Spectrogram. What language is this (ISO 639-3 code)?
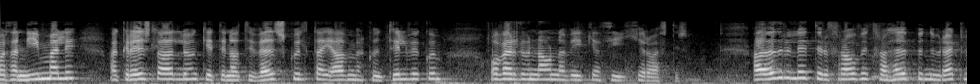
isl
